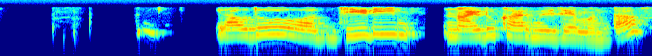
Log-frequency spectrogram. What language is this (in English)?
Kannada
